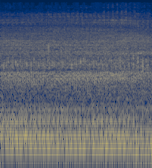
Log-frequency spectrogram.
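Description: A Triumph Thruxton R motorcycle engine fitted with race headers and a free-flowing exhaust runs with a continuous loud, gritty roar, steady throughout the short stretch with no talk.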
